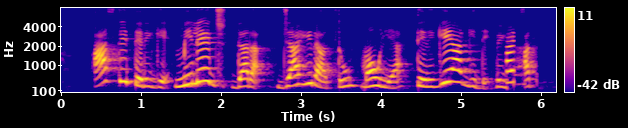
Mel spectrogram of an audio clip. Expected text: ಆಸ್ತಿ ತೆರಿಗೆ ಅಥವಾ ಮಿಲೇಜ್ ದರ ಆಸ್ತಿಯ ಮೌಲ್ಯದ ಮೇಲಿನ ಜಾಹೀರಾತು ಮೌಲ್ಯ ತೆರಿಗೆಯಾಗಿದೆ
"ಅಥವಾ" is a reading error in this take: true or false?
true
